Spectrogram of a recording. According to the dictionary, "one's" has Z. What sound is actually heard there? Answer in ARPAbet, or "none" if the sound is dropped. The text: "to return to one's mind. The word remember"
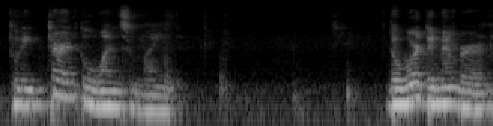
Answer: S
